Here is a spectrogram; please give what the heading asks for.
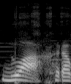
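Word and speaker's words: noir: 미정 센이라고 하죠 그다음에 누아르 누아르 영화 누아르 필름 누아르 물이라고 하잖아요 이거 불어 단어 원래는 노아라 하거든요 무슨 뜻이냐면 검은색 어두운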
